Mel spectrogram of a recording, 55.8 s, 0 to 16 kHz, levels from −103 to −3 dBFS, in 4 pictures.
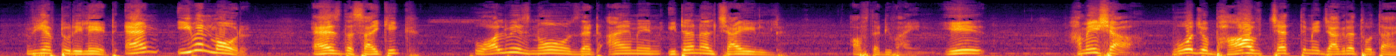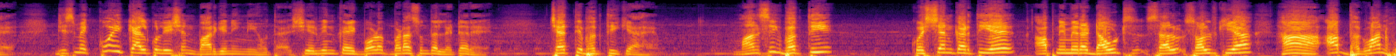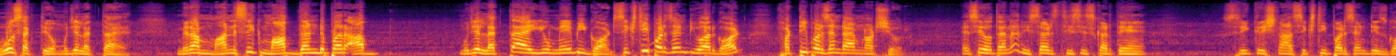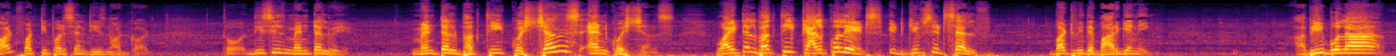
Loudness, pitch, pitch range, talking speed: -15 LUFS, 190 Hz, 165-220 Hz, 140 wpm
